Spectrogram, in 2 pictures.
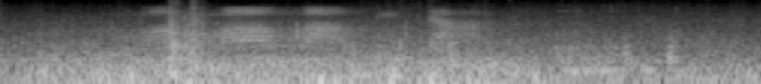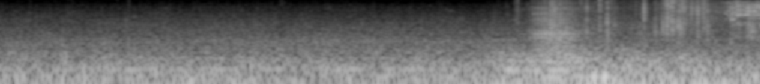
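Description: An elevator hums and rumbles low and steadily.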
